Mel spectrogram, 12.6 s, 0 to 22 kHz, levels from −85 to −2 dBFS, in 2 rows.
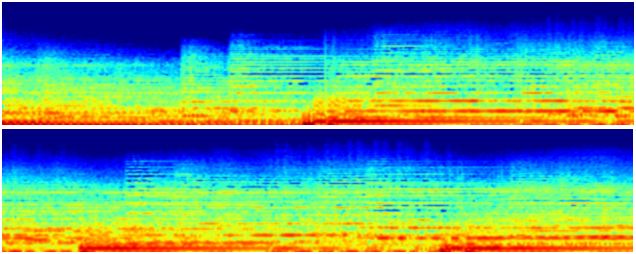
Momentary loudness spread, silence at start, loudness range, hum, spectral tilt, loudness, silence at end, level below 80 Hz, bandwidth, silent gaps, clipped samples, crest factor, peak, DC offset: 7 LU; 0 s; 2 LU; none; -7.5 dB/octave; -15 LUFS; 0 s; -22 dBFS; 7.4 kHz; none; under 0.1%; 12 dB; -2 dBFS; 6%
